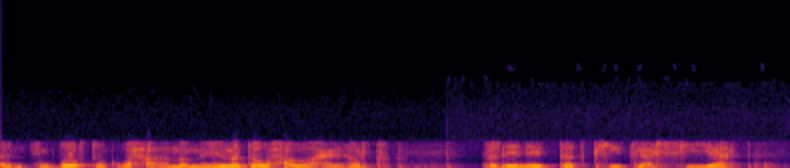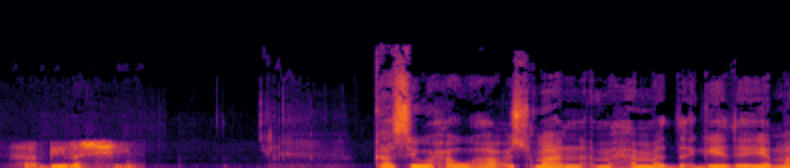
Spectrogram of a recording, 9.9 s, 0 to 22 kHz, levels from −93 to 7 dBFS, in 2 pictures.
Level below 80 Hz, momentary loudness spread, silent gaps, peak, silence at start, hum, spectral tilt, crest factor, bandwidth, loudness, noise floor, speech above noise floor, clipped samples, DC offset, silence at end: -90 dBFS; 10 LU; none; -8 dBFS; 0 s; none; -3 dB/octave; 18 dB; 14 kHz; -25 LUFS; -68 dBFS; 43 dB; under 0.1%; under 0.1%; 0 s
